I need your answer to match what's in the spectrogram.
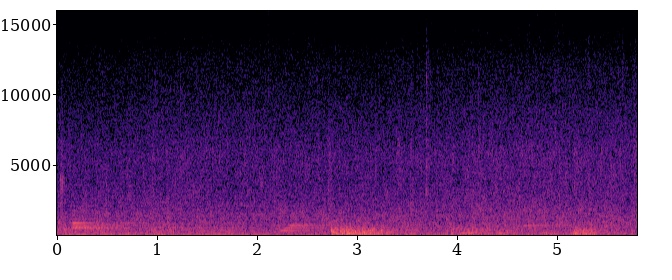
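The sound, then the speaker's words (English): Heavy rain pours steadily in autumn as the leaves turn orange, a dense hiss with low rumbling underneath and a brief louder surge partway through. No one speaks. “The rain comes heavy as the leaves turn orange.”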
